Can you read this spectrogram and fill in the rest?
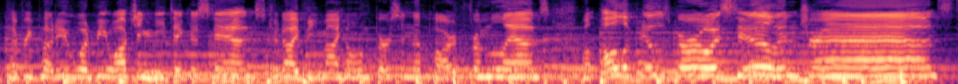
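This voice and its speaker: A woman's voice: sits high, flat delivery, unhurried. A woman playing a hesitant teenage boy, singing musical theatre numbers. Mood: uncertain. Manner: sung and spoken, hesitant. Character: unsure teenage boy torn from his friend. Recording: live musical with loud backing music.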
